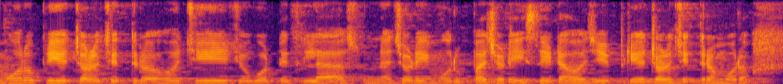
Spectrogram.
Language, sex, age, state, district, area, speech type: Odia, female, 18-30, Odisha, Puri, urban, spontaneous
